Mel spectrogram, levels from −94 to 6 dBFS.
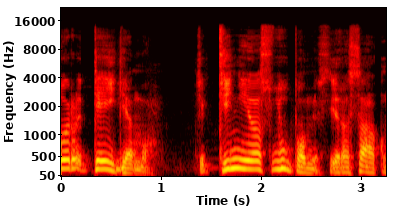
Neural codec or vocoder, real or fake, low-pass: codec, 44.1 kHz, 3.4 kbps, Pupu-Codec; fake; 14.4 kHz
